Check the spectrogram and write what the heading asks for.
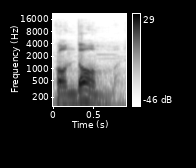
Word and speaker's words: Condom: Un lugar con apenas 7.000 habitantes que lleva por nombre Condom, con M al final, pero cuya pronunciación pues fonéticamente nos refiere a eh, ese anticonceptivo que, ojo, ellos han sabido adaptar muy bien el nombre al turismo creando precisamente el Museo del Condón.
